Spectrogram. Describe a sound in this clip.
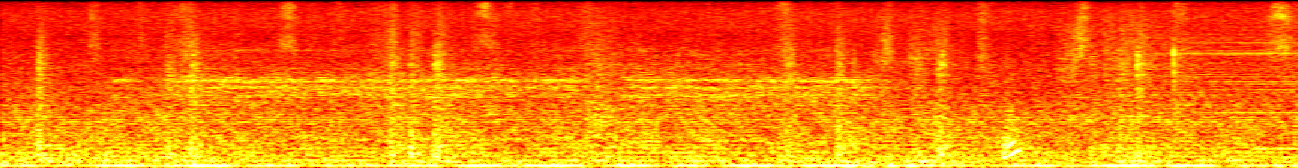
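An electric beam crackles and buzzes steadily nearby.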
